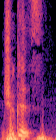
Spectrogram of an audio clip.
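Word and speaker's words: chookas: whatever before you go on stage everyone says chers it means it's the same thing as break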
